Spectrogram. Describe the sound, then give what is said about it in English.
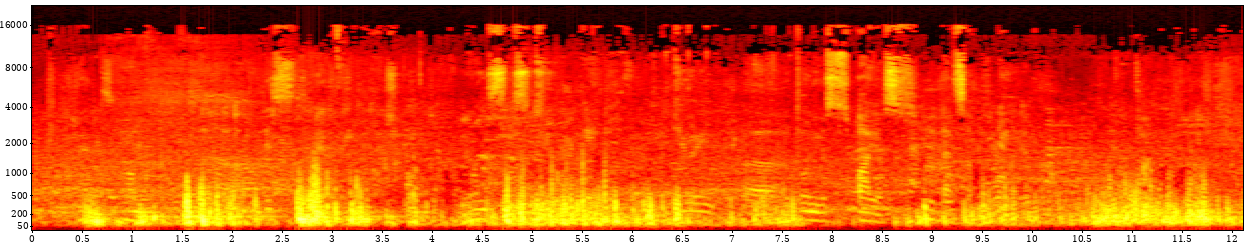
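Wind buffets the microphone at an ancient 2nd-century acting theater, a rough, uneven low rumble running under a voice that talks throughout. “so a lot of wind there”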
